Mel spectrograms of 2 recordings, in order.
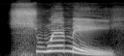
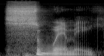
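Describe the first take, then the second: First: Pitched high, stammering fake sob; high stammered sob-guess. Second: Low, quiet deadpan repeat; low deadpan echo. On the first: Son fake-sobbing a guessed fish name, pitched high. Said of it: "And he goes". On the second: Real, not acted. Father repeating the son's fake name, low and quiet. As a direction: drop it flat as the punchline. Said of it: "repeated punchline".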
